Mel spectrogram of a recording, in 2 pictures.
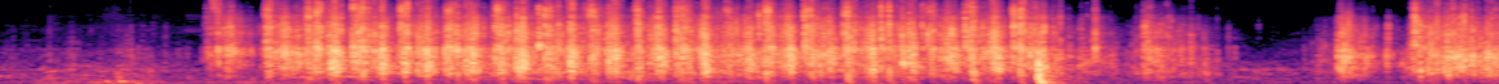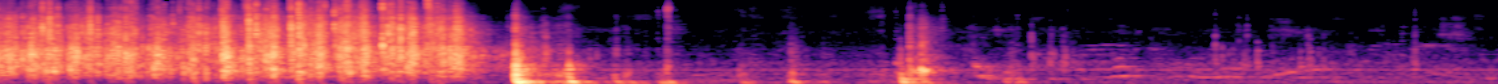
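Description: A plastic shaker bottle of protein shake being shaken hard, the liquid sloshing and rattling inside, in two long bouts with a short pause between. A couple of single knocks follow.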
